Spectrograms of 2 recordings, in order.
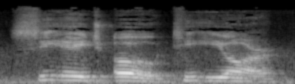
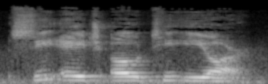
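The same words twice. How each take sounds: No difference in how they are said.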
